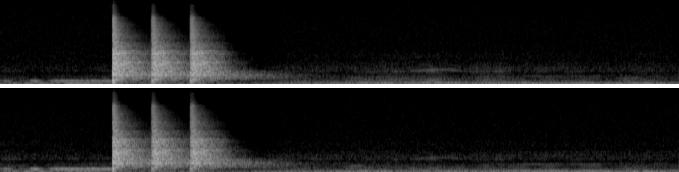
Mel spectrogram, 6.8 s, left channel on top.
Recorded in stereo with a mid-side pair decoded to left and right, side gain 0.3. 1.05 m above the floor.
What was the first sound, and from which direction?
A gunshot, 40° left.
